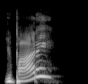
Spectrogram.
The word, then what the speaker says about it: Iupati: Iupati? – That's exactly how you pronounce it.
